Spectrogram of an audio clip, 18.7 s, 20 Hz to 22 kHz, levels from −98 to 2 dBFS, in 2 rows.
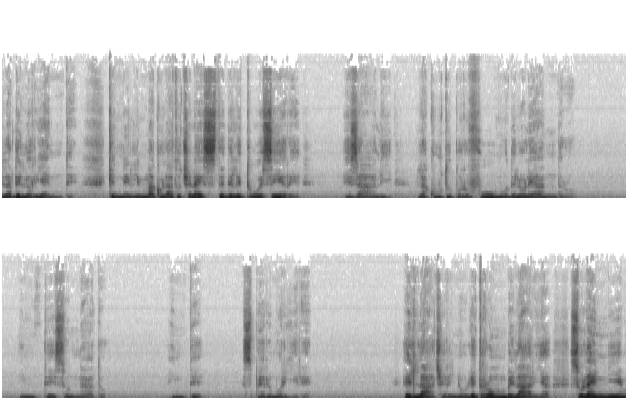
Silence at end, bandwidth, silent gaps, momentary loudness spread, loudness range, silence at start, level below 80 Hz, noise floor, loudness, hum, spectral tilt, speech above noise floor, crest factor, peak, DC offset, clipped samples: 0 s; 15.5 kHz; none; 18 LU; 10 LU; 0 s; -54 dBFS; -51 dBFS; -23 LUFS; none; -6 dB/octave; 29 dB; 22 dB; 0 dBFS; under 0.1%; under 0.1%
